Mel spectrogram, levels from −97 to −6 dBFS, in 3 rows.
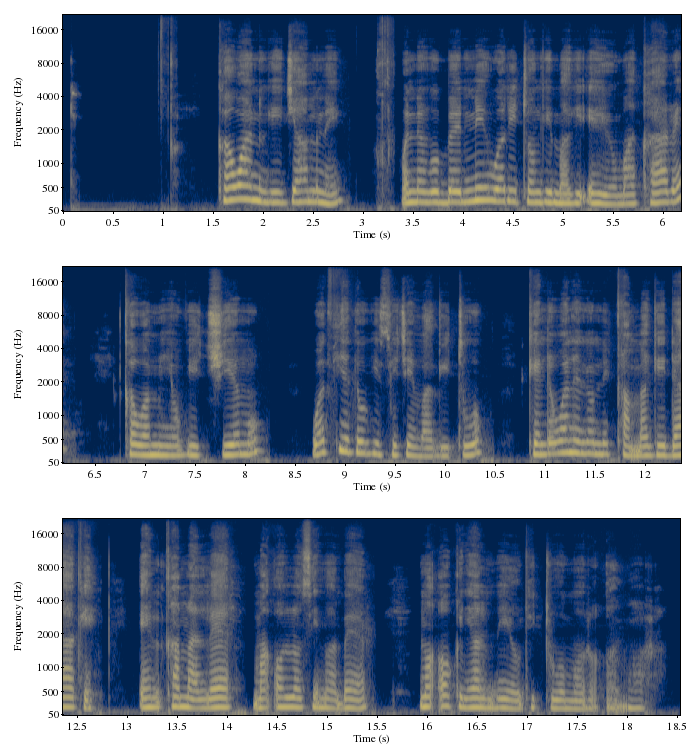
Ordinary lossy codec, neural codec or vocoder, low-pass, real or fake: none; codec, 44.1 kHz, 3.4 kbps, Pupu-Codec; none; fake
